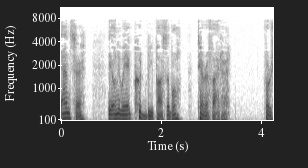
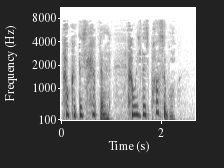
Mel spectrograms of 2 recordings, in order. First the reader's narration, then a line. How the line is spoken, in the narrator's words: She cried out to herself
